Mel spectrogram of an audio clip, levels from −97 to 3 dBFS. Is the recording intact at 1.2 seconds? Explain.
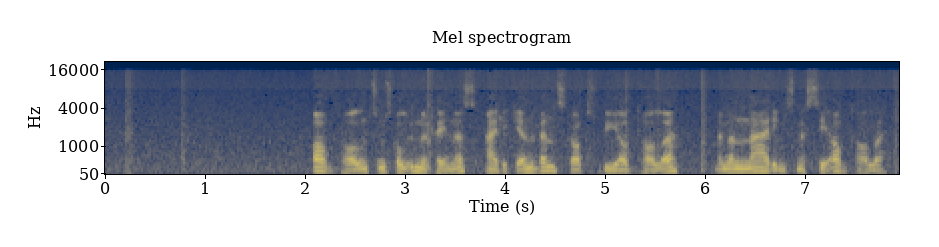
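No. Noise suppressor artifacts run through the whole clip, 1.2 s included. The suppressor cuts bands it judges to be steady noise by about 18 dB, frame by frame, so the room noise, about 14 dB below the speech, drops away in pauses and swells back under speech.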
